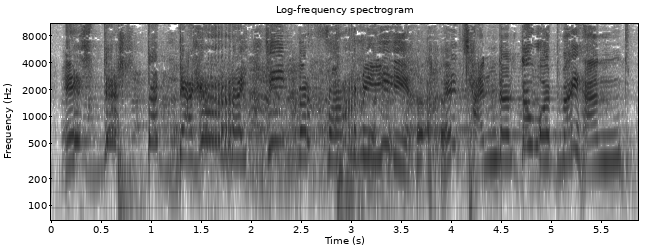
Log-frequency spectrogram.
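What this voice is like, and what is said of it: Shakespeare in a funny regional accent. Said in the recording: “Would you like to do a bit of Shakespeare in a funny accent ... Shakespeare in regional accents”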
